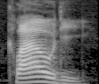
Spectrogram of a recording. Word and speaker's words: cloud: repeat rainy dry warm cloudy ow for this word you need to open your mouth like house mouse here it is cloud out cloud cloudy cold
